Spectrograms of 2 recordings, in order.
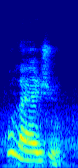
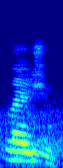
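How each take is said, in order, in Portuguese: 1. A primeira vogal é pronunciada como U. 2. A primeira vogal é um som de O aberto. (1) "tem gente que fala cu, lé, colégio" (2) "Com um O mais aberto aqui"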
